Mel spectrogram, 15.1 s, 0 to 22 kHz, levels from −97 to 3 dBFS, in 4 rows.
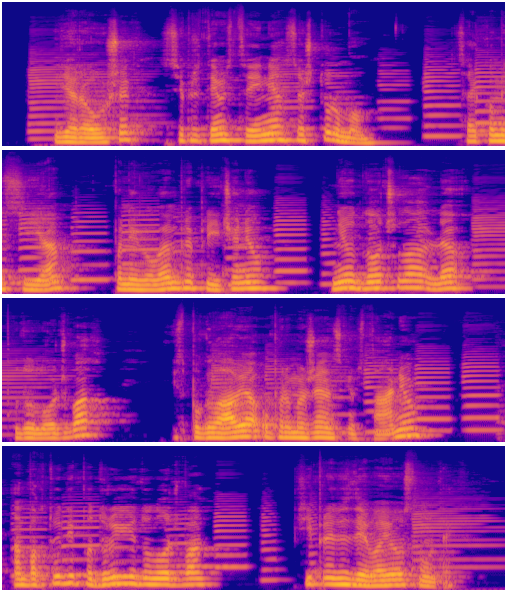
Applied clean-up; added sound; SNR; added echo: classical method Wiener filter.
